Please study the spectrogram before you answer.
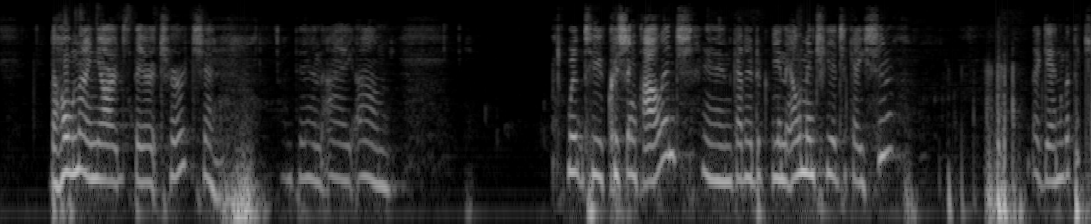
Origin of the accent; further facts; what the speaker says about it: Charlotte, North Carolina, United States; I grew up in Charlotte.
